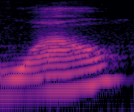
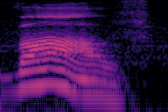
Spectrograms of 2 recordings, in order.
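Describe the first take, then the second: First: The name starts and ends with a w sound. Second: The name starts and ends with a v sound. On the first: "It's called the WAW, W-A-W" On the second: "if you learned your Hebrew from a German professor, it's called the VAV, V-A-V"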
